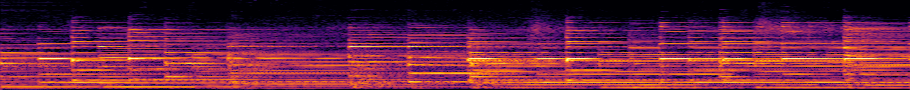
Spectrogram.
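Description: Instrumental break of a piano-led backing track for a Christmas ballad, with long held notes and no singing.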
